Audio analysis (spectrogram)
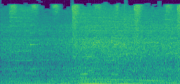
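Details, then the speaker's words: Volkswagen Golf R with stock exhaust reinstalled, revving: deep, smooth rev swell with a clean low rumble, no rattle or drone; much smoother and quieter than before the fix; normal exhaust note. "God it's so much smoother now it is so much smoother now before it would like do it would Rumble really bad it's so much quieter now"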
